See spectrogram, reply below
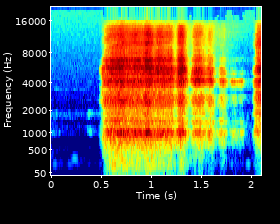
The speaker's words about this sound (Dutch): Waarom is hij zo groot, dat paard? Pikzwart, lekkend, alsof het gemaakt is van olie. Stoom die uit zijn neus komt. Hij snuift.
